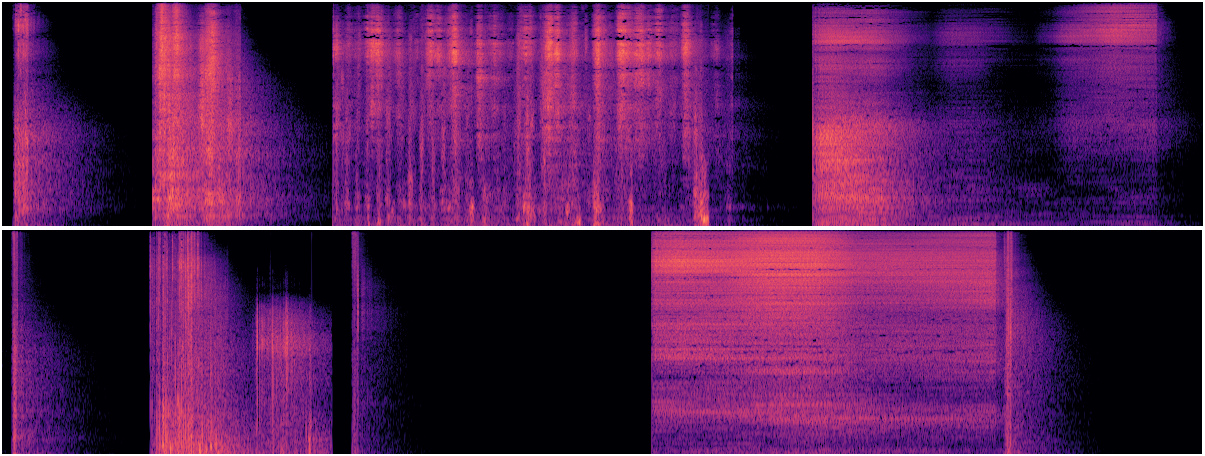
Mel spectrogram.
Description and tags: csound - convtest and pvoc
Testing csound's phase vocoder toolset on some field recordings. Part of a longer, less interesting program output. Overzealous use of convolution and time compression/expansion.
